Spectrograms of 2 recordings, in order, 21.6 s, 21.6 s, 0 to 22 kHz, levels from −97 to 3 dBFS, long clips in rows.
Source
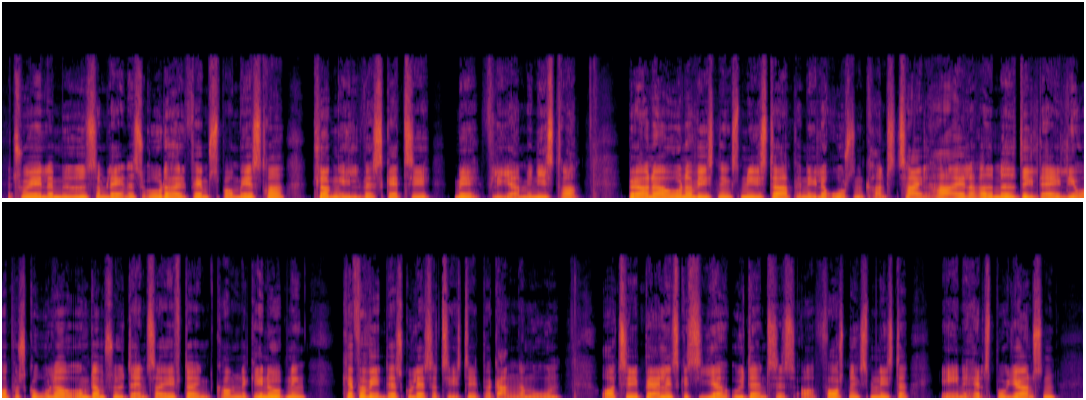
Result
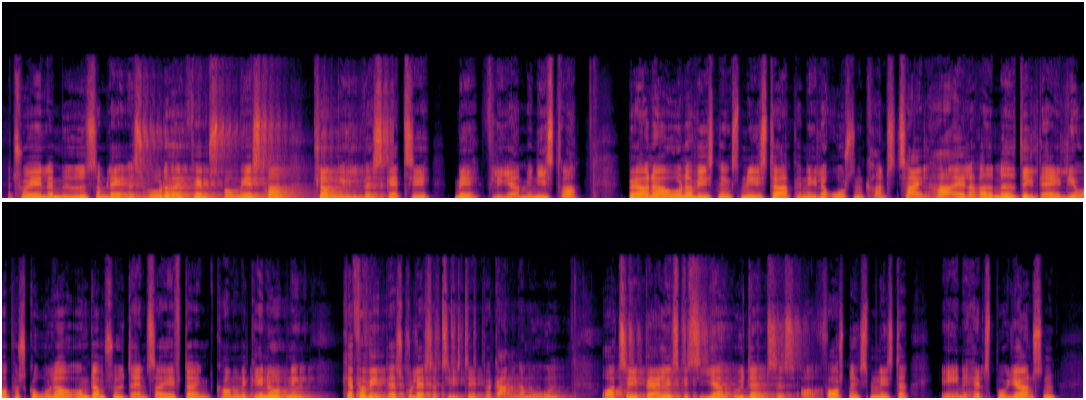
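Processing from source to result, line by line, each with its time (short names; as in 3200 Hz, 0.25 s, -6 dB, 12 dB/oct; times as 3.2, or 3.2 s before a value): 0.98–3.91 feedback echo 70 ms, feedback 55%, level -9 dB
13.04–19.03 frequency-shifting echo 83 ms, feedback 35%, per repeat +48 Hz, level -12 dB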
